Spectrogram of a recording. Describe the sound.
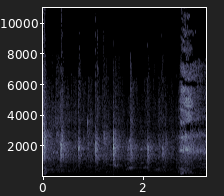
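A crowd claps hands together in a steady, rhythmic beat of about three claps per second, with a murmur of voices underneath that swells into louder cheering near the end.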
